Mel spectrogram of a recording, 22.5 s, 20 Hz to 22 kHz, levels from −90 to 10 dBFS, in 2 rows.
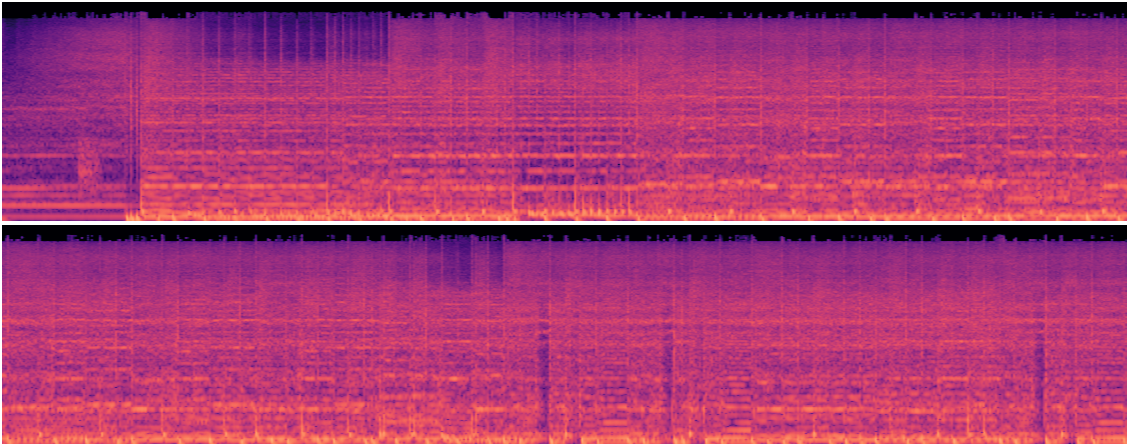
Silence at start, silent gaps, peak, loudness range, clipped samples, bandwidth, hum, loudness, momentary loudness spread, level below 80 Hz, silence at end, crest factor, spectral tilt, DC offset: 0 s; none; -2 dBFS; 1 LU; under 0.1%; 18 kHz; none; -14 LUFS; 2 LU; -22 dBFS; 0 s; 12 dB; -4 dB/octave; under 0.1%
